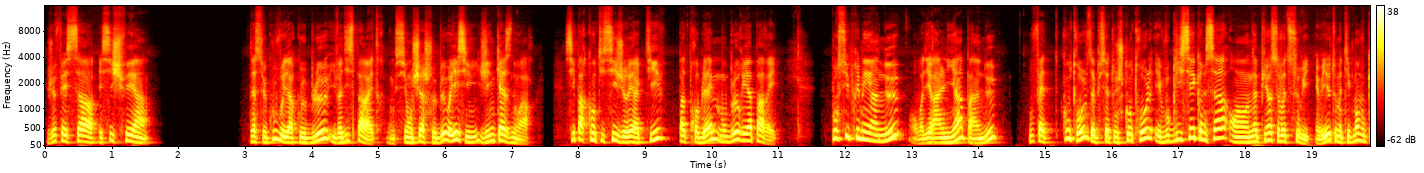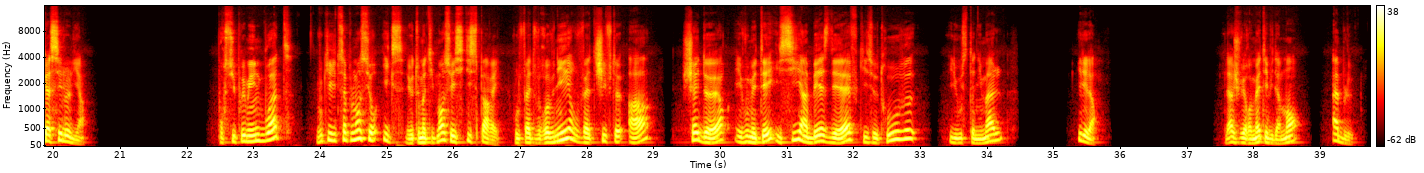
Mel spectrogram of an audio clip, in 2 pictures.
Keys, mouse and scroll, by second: 2.5 shift+z, 5.1-8.6 middle drag, 8.6-10.4 drag, 16.3-18.0 drag, 20.9-22.8 drag, 23.2-24.9 drag, 27.0 shift+a, 37.9-39.7 drag.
